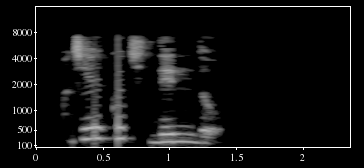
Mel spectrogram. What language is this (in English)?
Urdu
